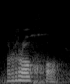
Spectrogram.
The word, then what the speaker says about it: rojo: A trill is written with a double R, and also if a word starts with a single R in Spanish, that is also a trill. So for example, red is rojo.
